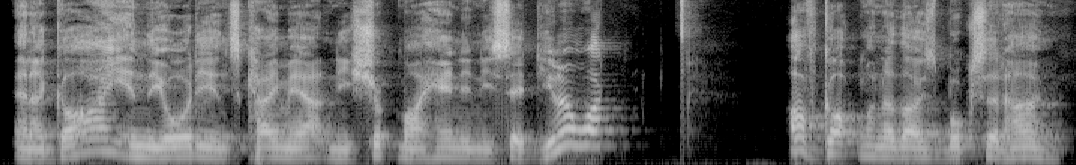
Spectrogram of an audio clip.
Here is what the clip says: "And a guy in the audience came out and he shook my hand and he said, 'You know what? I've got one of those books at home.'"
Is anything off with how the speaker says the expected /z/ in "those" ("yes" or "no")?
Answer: no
